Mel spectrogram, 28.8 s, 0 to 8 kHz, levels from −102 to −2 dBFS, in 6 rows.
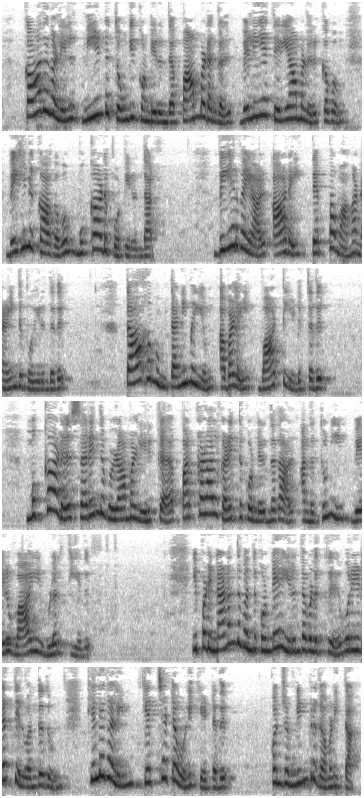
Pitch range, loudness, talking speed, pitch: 220-320 Hz, -22 LUFS, 100 wpm, 265 Hz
